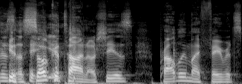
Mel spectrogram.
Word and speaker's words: Ahsoka Tano: But there was some incredible Star Wars news yesterday, side tangent, that Ahsoka Tano is going to be, probably going to be in the second season of Mandalorian.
